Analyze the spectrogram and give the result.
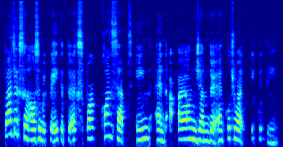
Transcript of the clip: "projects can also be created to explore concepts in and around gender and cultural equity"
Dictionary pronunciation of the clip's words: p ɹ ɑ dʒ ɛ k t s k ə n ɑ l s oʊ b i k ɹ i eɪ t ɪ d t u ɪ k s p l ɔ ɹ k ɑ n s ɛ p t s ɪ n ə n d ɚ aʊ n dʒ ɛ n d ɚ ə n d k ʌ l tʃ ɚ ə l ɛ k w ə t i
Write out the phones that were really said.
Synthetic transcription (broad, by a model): p ɹ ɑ dʒ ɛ k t s k ə n ɑ l s oʊ b i k ɹ i eɪ t ɪ d t u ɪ k s p ɔ ɹ k ɑ n s ɛ p t s ɪ n ə n d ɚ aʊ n dʒ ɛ n d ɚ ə n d k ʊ l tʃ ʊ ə l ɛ k w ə t i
